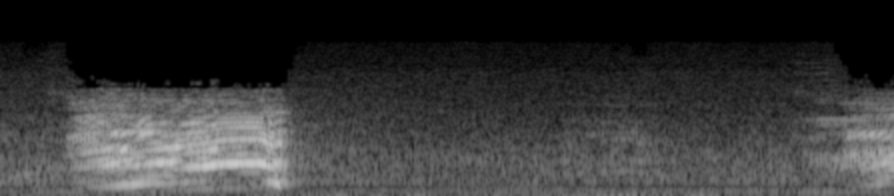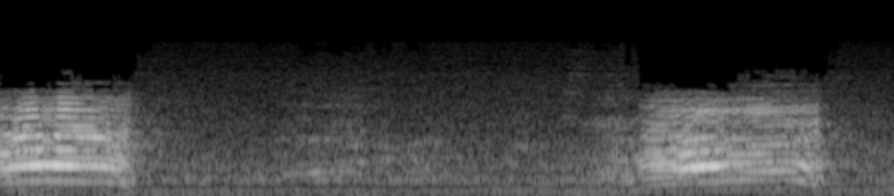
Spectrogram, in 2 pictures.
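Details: Cattle mooing on a farm, three long, rich moos of about one and a half seconds, arriving every five seconds or so and ending in a downward slide, with a faint softer call between them and a constant low background drone.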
